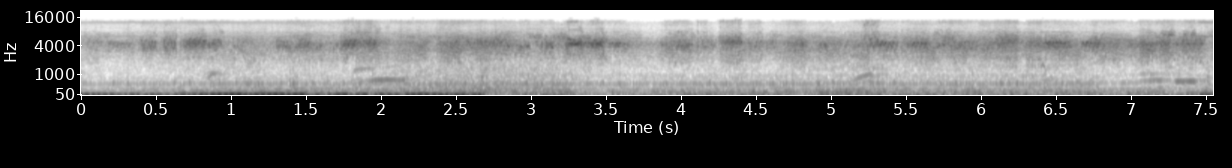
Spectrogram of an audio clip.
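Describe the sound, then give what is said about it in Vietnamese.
Sand martins at their nesting cliff near Lake Buyer twitter in a busy, continuous chorus of short buzzy calls, with a steady low rumble, like wind or an engine, running underneath throughout. “Đây là một vách đá gần hồ Buyer, nơi nhạn nâu xám làm tổ.”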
